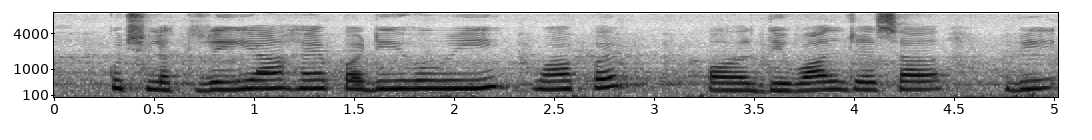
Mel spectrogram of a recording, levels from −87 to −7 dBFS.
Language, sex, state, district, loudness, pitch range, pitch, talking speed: Marathi, female, Maharashtra, Pune, -14 LUFS, 230-270 Hz, 250 Hz, 120 wpm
